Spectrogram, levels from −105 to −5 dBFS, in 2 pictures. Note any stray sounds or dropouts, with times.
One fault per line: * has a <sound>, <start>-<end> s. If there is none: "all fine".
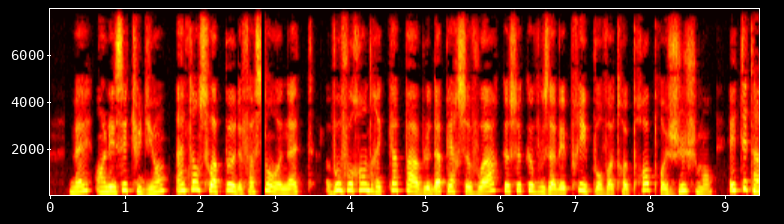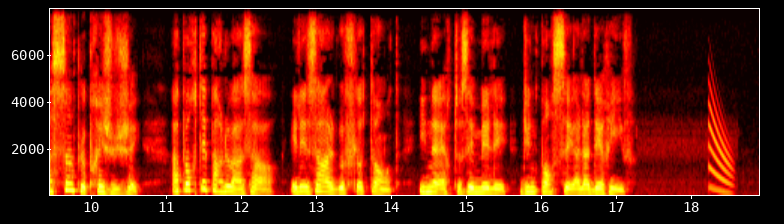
* has a dropout, 2.8-2.9 s
* has a chirp, 18.2-18.6 s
